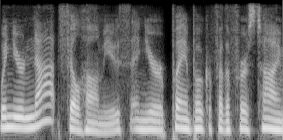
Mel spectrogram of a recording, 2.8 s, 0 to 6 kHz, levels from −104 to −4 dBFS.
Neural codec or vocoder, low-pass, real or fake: codec, 16 kHz, 0.5 kbps, X-Codec, WavLM features, trained on Multilingual LibriSpeech; 5.4 kHz; fake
